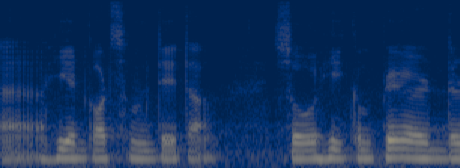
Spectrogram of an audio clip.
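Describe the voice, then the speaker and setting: A man talks at a moderate speed. Noticeable background noise can be heard too. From Lahore, Pakistan. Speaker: PhD researcher in computational fluid dynamics. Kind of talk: technical research explanation to camera. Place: office. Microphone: lapel.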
